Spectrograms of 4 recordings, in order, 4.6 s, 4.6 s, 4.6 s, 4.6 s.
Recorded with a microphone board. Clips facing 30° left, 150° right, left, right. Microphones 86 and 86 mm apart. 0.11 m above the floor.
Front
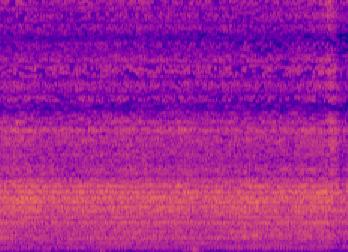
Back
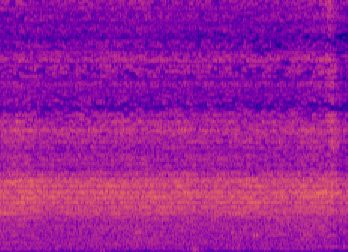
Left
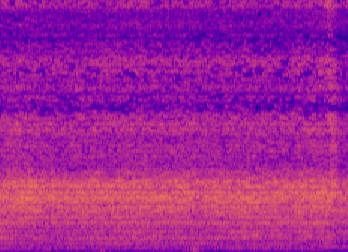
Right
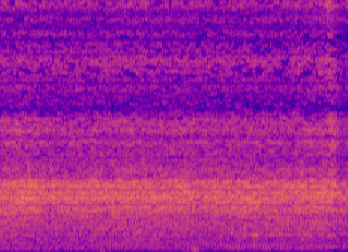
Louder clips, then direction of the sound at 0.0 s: Front 3 dB, even; 5° left.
